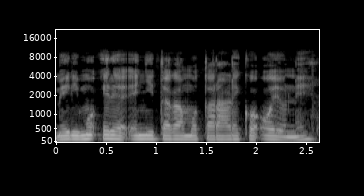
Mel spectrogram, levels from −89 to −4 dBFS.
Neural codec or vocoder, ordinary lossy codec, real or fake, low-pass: none; none; real; none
